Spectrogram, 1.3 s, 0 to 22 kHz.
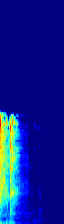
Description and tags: BS Hit 22
metallic effects using a bench vise fixed sawblade and some tools to hit, bend, manipulate.
Hit, Sound, Clunk, Thud, Dash, Bounce, Metal, Hits, Sawblade, Effect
